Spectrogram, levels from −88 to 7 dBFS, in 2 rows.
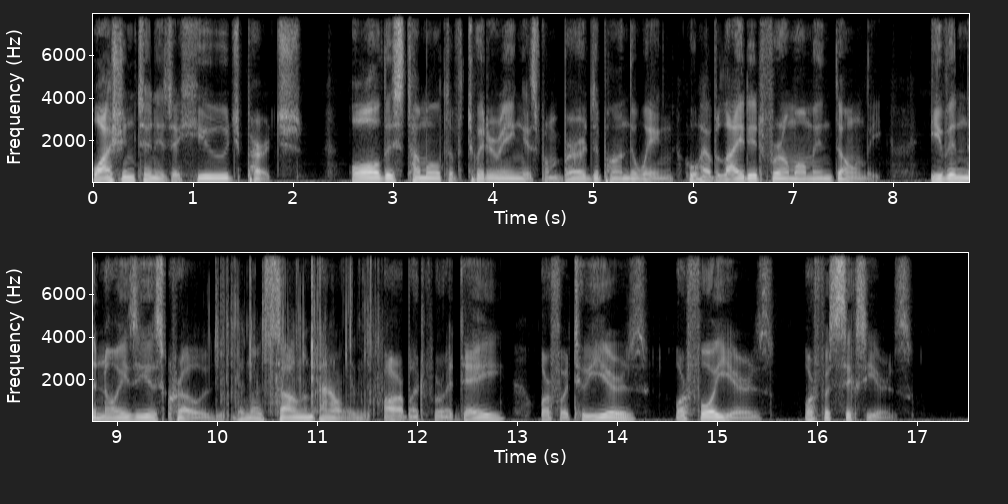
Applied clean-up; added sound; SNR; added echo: neural diffusion model UNIVERSE++.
